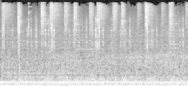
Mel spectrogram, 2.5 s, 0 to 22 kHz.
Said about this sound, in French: Le temps d'une descente en direction de l'aérodrome, on se prend à écouter le ronronnement de cette voiture de plus de 70 ans, sans technologie ni capteur, pas de bip-bip pour les parkings non plus, ni de direction assistée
